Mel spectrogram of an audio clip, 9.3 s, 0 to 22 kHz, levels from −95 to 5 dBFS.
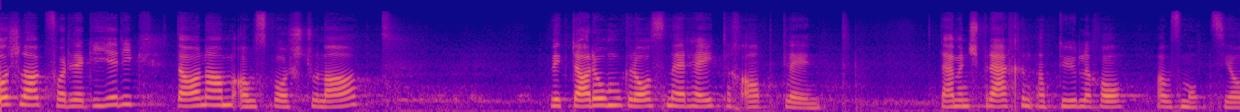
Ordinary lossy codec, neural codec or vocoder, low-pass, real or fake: none; autoencoder, 48 kHz, 32 numbers a frame, DAC-VAE, trained on Japanese speech; 14.4 kHz; fake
